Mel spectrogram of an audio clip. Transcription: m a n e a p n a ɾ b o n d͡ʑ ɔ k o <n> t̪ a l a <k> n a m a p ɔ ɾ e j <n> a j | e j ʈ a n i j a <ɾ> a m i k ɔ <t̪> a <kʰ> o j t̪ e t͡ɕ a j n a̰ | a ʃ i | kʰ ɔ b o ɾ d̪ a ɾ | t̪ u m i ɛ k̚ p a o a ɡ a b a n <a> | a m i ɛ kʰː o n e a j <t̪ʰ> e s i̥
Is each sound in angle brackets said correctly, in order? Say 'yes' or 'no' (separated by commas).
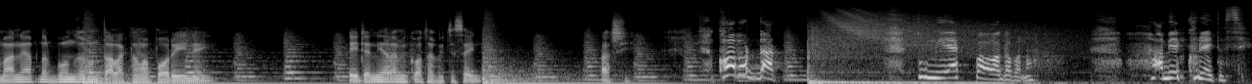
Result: yes, yes, yes, yes, no, no, yes, no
